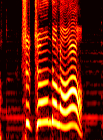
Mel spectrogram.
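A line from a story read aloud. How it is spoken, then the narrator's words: Shouted. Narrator (Chinese): 他叫道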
